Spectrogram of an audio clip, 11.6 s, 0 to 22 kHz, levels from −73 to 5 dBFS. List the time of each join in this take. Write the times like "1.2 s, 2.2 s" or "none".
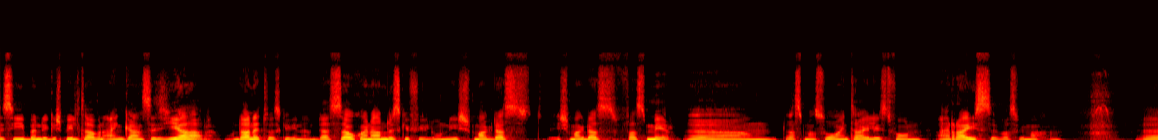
2.2 s, 5.4 s, 6.8 s, 9.3 s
